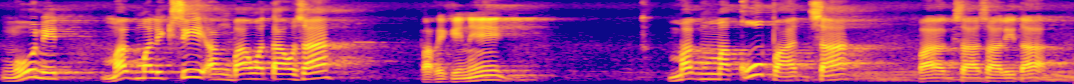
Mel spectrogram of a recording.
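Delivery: slow, solemn reading of the verse; scripture reading. Acted. Pastor reads the Bible verse to the congregation, slow and solemn. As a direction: read the verse slowly and gravely. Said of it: "sabi ng Bible".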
